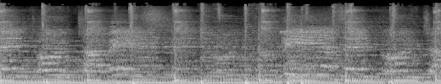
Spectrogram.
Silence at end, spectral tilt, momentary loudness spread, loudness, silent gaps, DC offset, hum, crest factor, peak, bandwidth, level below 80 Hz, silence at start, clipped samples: 0 s; -4 dB/octave; 4 LU; -14 LUFS; none; under 0.1%; none; 14 dB; 0 dBFS; 19.5 kHz; -20 dBFS; 0 s; under 0.1%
